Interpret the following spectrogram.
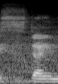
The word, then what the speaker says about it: Sodom: I want to say Sodom, that's the proper way to say it. There's no reason to say it wrong.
